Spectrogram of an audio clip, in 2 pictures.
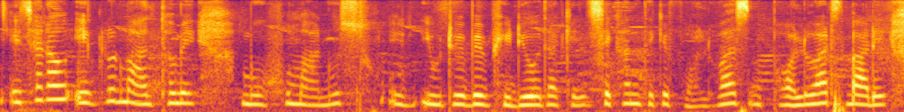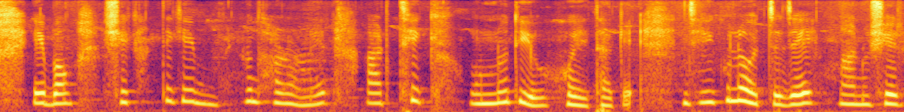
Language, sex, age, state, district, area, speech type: Bengali, female, 30-45, West Bengal, Bankura, urban, spontaneous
